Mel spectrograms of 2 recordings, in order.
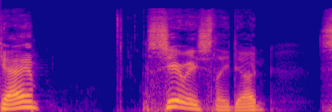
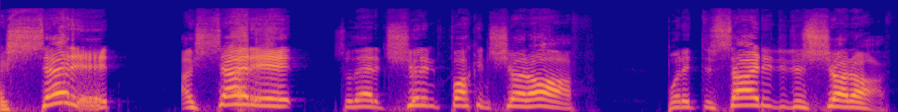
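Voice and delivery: high, slow indignant yell; fed-up rant; angry shout; 9 semitones higher, slower than usual. Real, not acted. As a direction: stress each word in outrage. Laptop dies mid-recording.

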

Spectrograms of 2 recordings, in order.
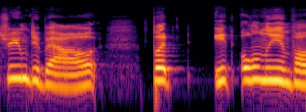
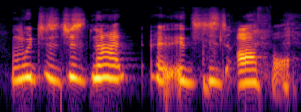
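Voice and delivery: laughing; 4 semitones higher than usual. Real, not acted. Laughing at own story.

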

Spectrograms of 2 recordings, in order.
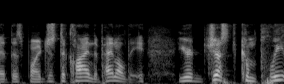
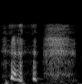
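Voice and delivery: breathy laugh; 9 semitones higher, 5 dB quieter than usual. Real, not acted. Laughing at the team's loss.

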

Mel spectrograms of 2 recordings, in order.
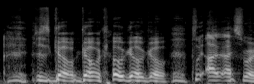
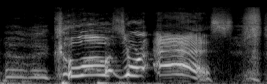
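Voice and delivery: laughing shout; slower than usual. Real, not acted. Cracking up and shouting at his friend over a fart. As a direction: crack up while yelling.

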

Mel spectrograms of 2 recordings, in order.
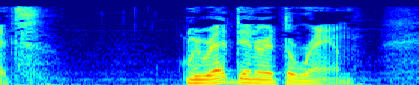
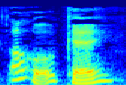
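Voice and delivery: higher, hesitant mock reply; a little apprehensive; 10 semitones higher than usual. Actress answering an eager fanboy, a little apprehensive. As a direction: imitate a slightly wary, polite agreement. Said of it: "kinda a little apprehensive".

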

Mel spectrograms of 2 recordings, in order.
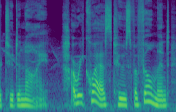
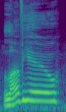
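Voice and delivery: teasing call, higher and raised; parting jab called up to Kevin, raised and higher; calling up the stairs; 8 semitones higher than usual. A narrator's reading. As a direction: toss it up the stairs playfully. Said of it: "I called to him".

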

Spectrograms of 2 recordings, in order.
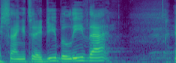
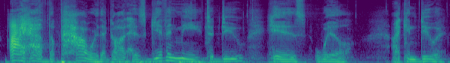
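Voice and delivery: soft inner voice; 2 semitones lower, 7 dB quieter than usual. Pretend. Imagined believer's inner voice.

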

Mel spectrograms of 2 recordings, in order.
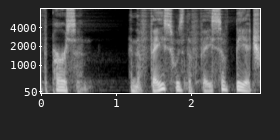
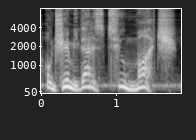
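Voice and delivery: high shocked outburst, a little louder; shocked gasp; 12 semitones higher, 6 dB louder than usual. A narrator's reading. Candace shocked at the Oracle's question. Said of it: "Candace gasped, shocked".

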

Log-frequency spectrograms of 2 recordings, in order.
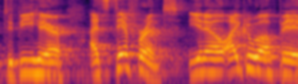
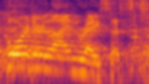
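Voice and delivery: ordinary talk

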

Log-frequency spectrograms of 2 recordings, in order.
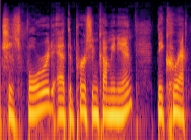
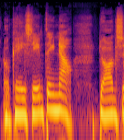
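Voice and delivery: ordinary talk

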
